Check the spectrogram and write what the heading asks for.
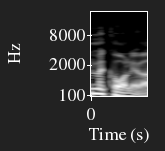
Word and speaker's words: Macaulay: Macaulay Culkin, vet han som spelar i alltid undrar att man uttalar hans namn, men det är Macaulay va?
